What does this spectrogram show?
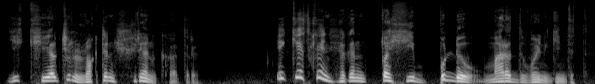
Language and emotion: Kashmiri, disgusted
